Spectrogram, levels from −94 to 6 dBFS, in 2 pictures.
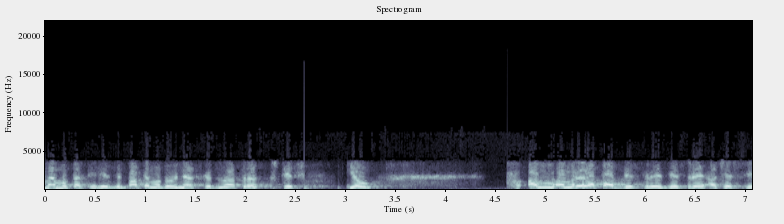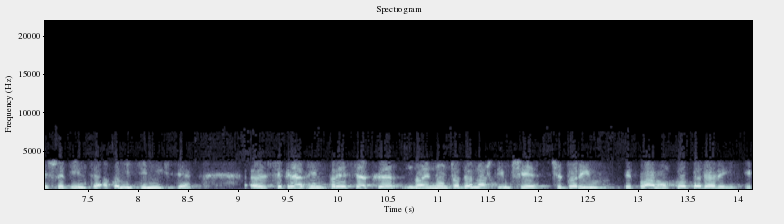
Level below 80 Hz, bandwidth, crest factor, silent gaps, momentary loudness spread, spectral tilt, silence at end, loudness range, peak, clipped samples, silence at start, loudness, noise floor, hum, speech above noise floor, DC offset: -54 dBFS; 3.9 kHz; 12 dB; none; 13 LU; -5 dB/octave; 0 s; 3 LU; 0 dBFS; under 0.1%; 0 s; -12 LUFS; -45 dBFS; none; 33 dB; under 0.1%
